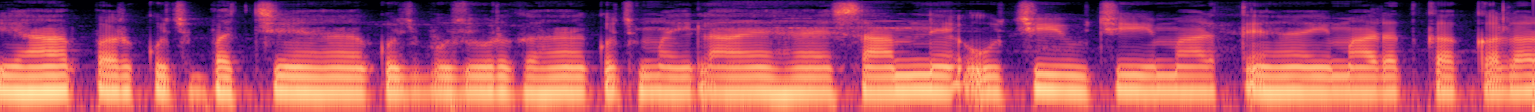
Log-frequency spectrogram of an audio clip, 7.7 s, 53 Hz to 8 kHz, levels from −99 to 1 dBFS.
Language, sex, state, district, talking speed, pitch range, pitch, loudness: Hindi, male, Chandigarh, Chandigarh, 150 wpm, 130-135 Hz, 130 Hz, -17 LUFS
